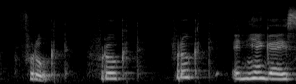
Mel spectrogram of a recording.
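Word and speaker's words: фрукт: So if you want to say fruit in Ukrainian, you would say it like fruct, fruct, fruct.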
